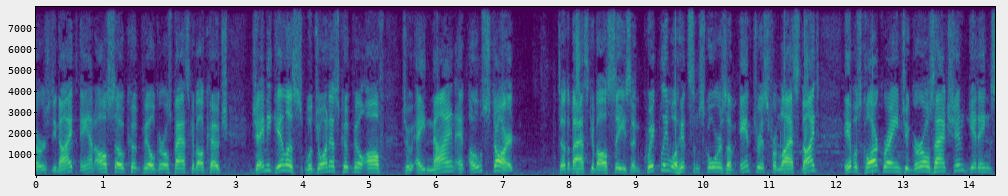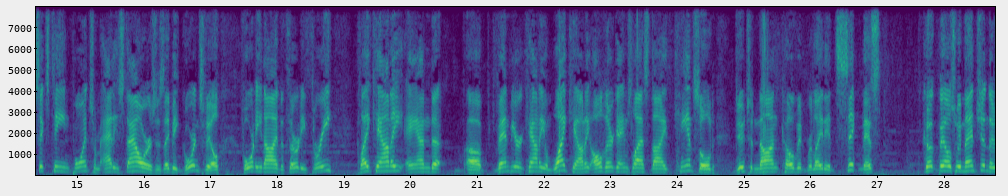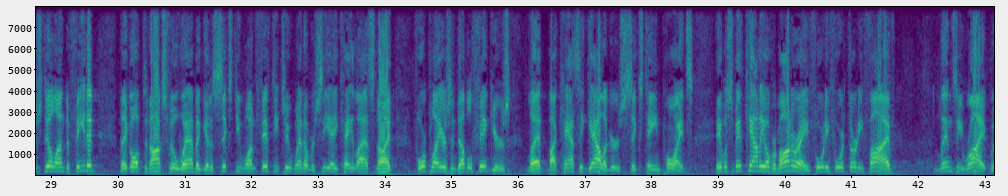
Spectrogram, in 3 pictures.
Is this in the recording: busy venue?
yes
